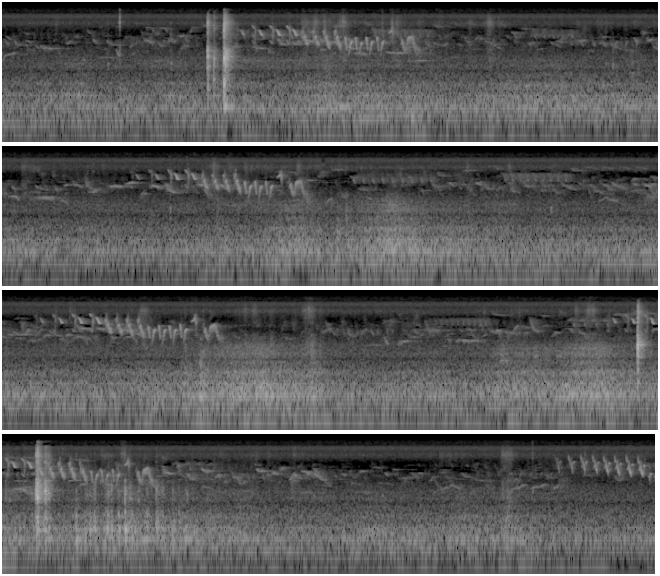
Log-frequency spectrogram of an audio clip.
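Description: A bird singing short, fast chirping phrases, four of them spaced several seconds apart, over a faint steady hiss. Two sharp clicks stand out as the loudest sounds, one a few seconds in and one near the end.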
